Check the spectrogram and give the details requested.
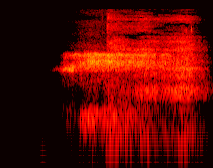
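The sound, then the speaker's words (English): A single deep, airy breath, swelling quickly and holding steady for about a second with no talking around it. “So just take a deep breath.”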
